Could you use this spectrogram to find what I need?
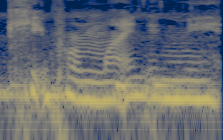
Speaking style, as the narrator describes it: Chuck muttered

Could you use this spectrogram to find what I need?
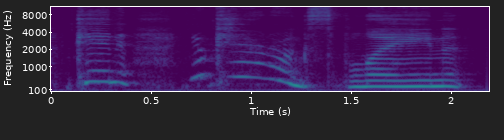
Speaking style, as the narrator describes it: Luke sighed

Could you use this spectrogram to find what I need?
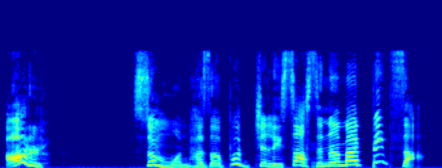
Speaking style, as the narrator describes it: Sonic spluttering in horror

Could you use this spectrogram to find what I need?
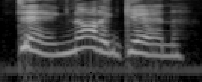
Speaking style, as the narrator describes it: Denzel shouted

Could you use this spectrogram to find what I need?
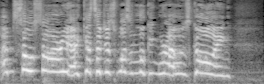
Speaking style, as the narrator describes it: Rochelle exclaimed

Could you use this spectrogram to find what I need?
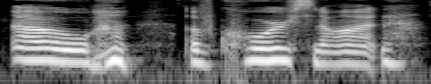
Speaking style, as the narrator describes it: Bruce sighed, reluctantly relinquishing the idea of slouching around in jeans and a hoodie

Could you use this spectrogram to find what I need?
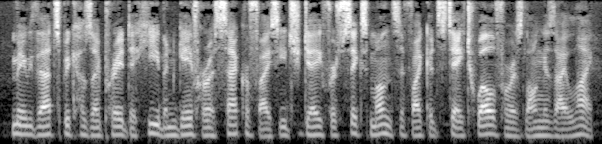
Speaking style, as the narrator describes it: I muttered so Luke couldn't hear me

